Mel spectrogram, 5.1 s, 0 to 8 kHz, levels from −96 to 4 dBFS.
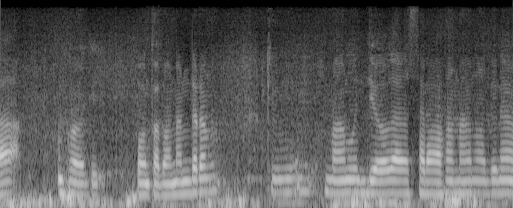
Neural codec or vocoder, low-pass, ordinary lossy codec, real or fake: codec, 16 kHz, 1 kbps, X-Codec, HuBERT features, trained on balanced general audio; 7.2 kHz; AAC, 48 kbps; fake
